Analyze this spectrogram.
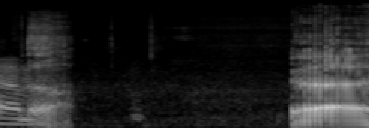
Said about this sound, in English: I can burp on command, so whenever you want to insert one, I can do it.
